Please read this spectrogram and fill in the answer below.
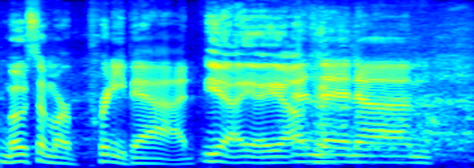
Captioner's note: laughter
